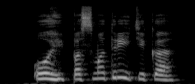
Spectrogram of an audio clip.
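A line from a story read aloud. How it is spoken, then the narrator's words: Startled exclamation. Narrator (Russian): вскрикнула Лина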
